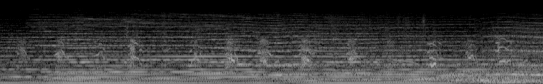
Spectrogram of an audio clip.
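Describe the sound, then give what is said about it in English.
A rapid series of short, high yips and whimpers from excited puppies bounding up to their parents on a mountain clifftop overlooking a river, repeating steadily at moderate volume over a sustained musical background, with no talking. “The excited puppies bound up to their parents.”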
